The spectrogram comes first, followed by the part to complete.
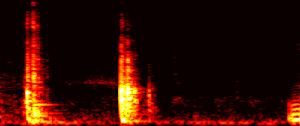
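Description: Two sharp plastic clicks about half a second apart, the second louder, as the bottom cover panel of a Renogy Rover MPPT charge controller is unclipped and pulled off.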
